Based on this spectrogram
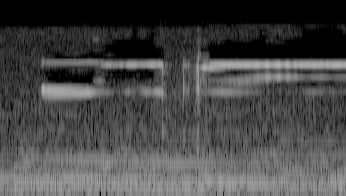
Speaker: Hearing aid feedback is most commonly created when sound enters the microphone of the hearing aid and goes out the speaker but then it loops back into the microphone. This creates a loop which results in the screeching painful whistling feedback noise that no hearing aid wearer likes.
